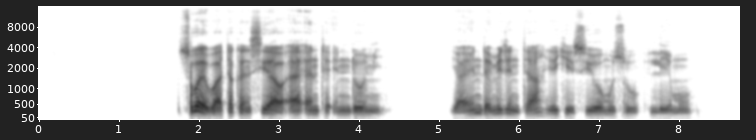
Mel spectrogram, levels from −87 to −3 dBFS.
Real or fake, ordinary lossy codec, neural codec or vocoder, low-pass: real; none; none; 14.4 kHz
